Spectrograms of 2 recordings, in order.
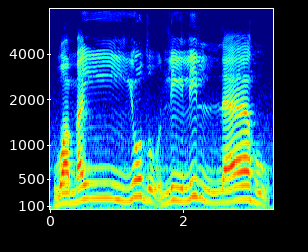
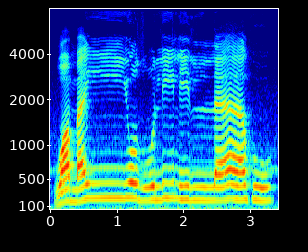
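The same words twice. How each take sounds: No difference in how they are said.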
